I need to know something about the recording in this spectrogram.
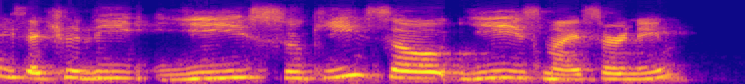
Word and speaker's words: Sueki: name is actually Yi Suki so he is my surname and yes it's pronounced Suki sounds Japanese but it's really not okay yeah sorry what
